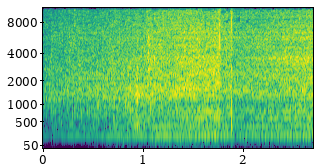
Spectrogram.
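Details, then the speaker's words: Salvage-title Copart BMW idling after oil change with about 6.5 quarts of 5W30 full synthetic, checked for leaks. Steady, even hum with no knocking, ticking or grinding, one stray click; normal healthy idle. "Let's step out, make sure there's no leaks. Everything sounds healthy, which it does."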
